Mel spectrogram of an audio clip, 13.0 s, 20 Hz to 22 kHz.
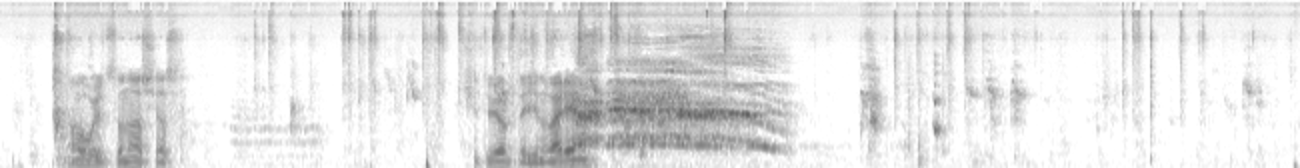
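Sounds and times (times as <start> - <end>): faint chicken calls: 5.8 - 11.1.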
